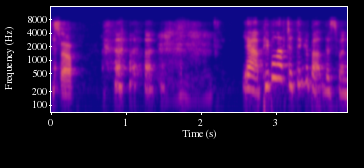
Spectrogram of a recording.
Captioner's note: laughs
